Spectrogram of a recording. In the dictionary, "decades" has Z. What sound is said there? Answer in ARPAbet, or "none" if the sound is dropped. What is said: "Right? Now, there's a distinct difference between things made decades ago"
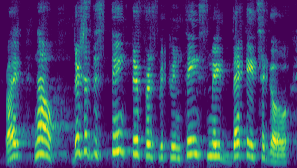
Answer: S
